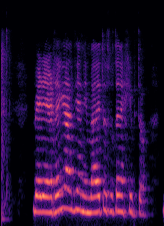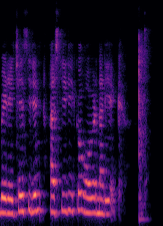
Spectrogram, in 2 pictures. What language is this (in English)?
Basque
